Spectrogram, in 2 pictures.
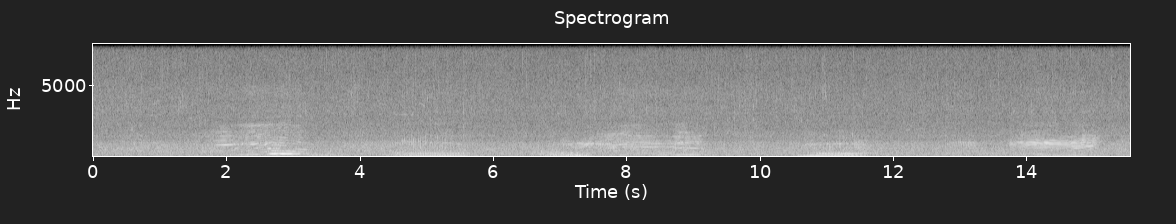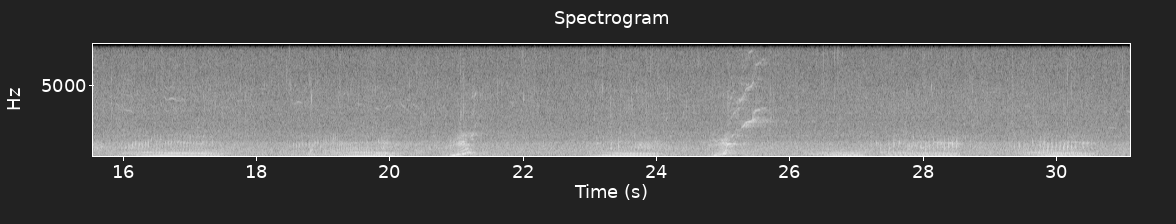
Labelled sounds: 1.8	2.7	humpback whale, 0.78 to 2.3 kHz
7.3	7.7	humpback whale, 0.78 to 1.0 kHz
12.9	14.6	humpback whale, 0.78 to 1.2 kHz
16.6	16.9	Pacific white-sided dolphin, 3.9 to 4.2 kHz
25.0	25.7	humpback whale, 0.78 to 5.3 kHz

